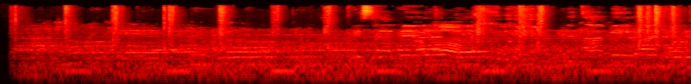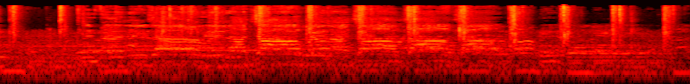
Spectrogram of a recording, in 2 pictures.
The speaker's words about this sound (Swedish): Ja, de hörde ju såklart, eller de sjöng ju såklart eh, Bella Ciao, en gammal podcastfavorit, den där partisansången från andra världskriget om att ge sitt liv för friheten.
